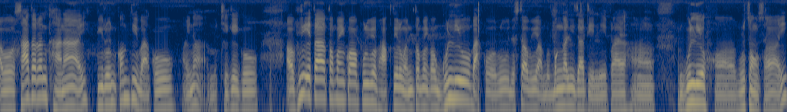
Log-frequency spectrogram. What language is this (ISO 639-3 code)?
nep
